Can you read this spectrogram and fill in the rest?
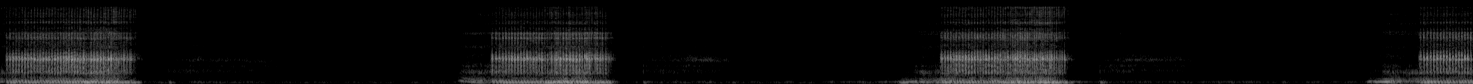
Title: Snoring in Sleep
